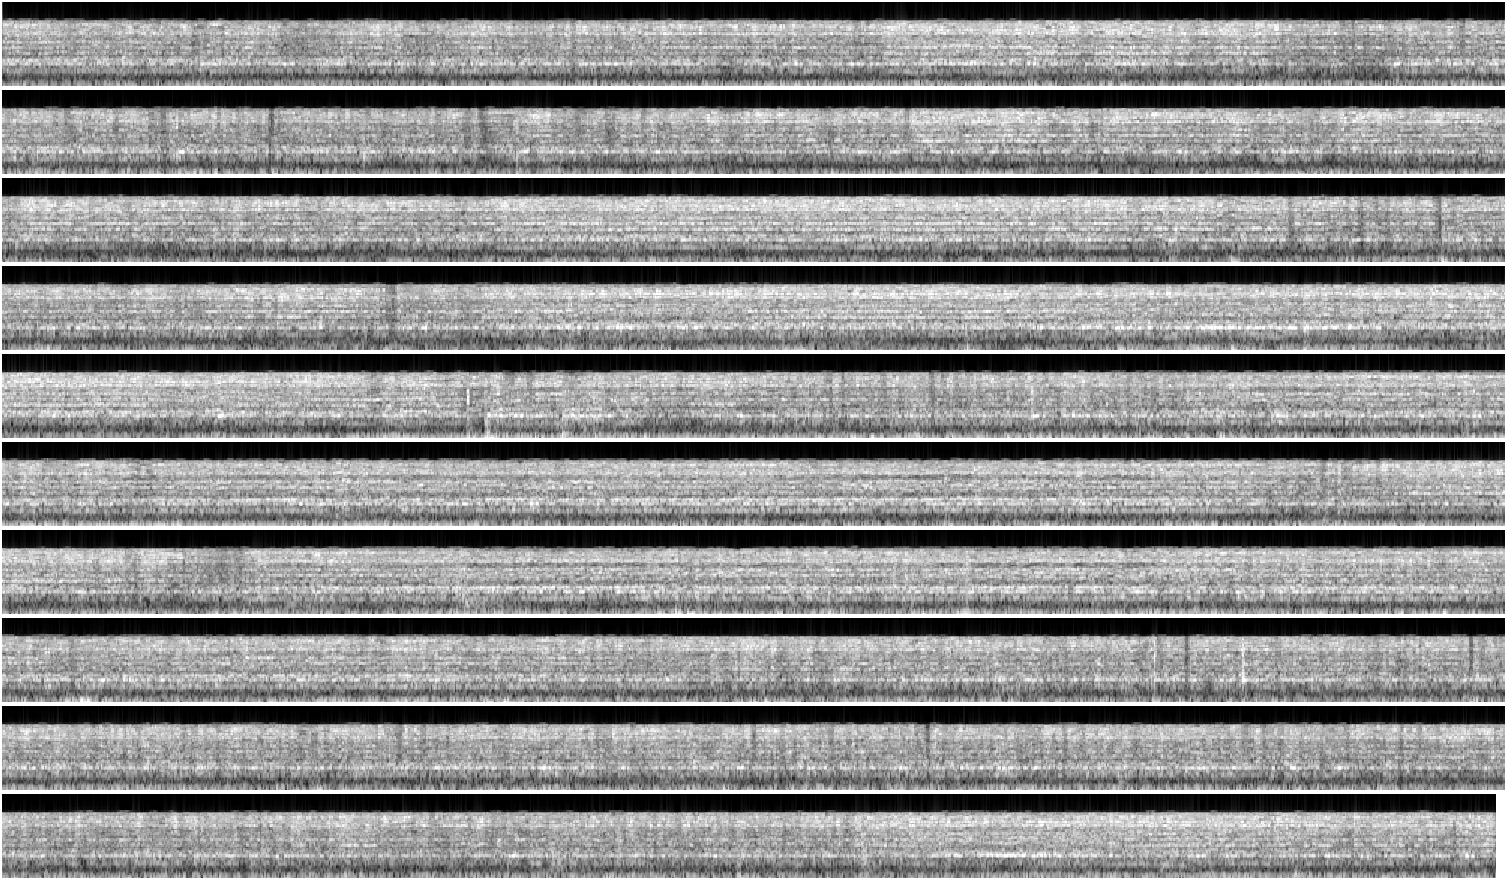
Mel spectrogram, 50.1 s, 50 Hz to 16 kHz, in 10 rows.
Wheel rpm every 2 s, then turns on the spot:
170, 160, 170, 170, 170, 160, 170, 170, 160, 160, 170, 170, 160, 160, 170, 170, 160, 170, 160, 170, 170, 170, 170, 170, 170.
none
